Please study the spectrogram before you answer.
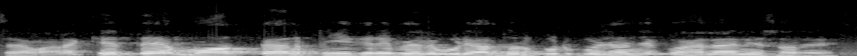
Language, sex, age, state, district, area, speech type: Odia, male, 30-45, Odisha, Balangir, urban, spontaneous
